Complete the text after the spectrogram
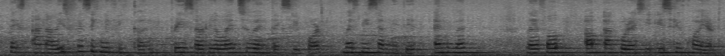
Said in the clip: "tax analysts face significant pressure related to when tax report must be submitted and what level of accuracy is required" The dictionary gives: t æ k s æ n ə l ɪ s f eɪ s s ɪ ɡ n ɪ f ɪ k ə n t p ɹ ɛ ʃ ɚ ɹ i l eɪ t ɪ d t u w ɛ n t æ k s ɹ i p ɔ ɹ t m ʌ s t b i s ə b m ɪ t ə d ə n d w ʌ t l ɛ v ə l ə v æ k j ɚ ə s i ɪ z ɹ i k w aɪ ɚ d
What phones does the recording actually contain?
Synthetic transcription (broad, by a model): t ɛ k s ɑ n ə l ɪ s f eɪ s s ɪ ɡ n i f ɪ k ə n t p ɹ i s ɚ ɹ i l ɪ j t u w ɛ n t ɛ k s ɹ i p ɔ ɹ t m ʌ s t b i s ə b m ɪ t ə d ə n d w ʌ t l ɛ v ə l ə f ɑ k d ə s i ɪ s ɹ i k w aɪ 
